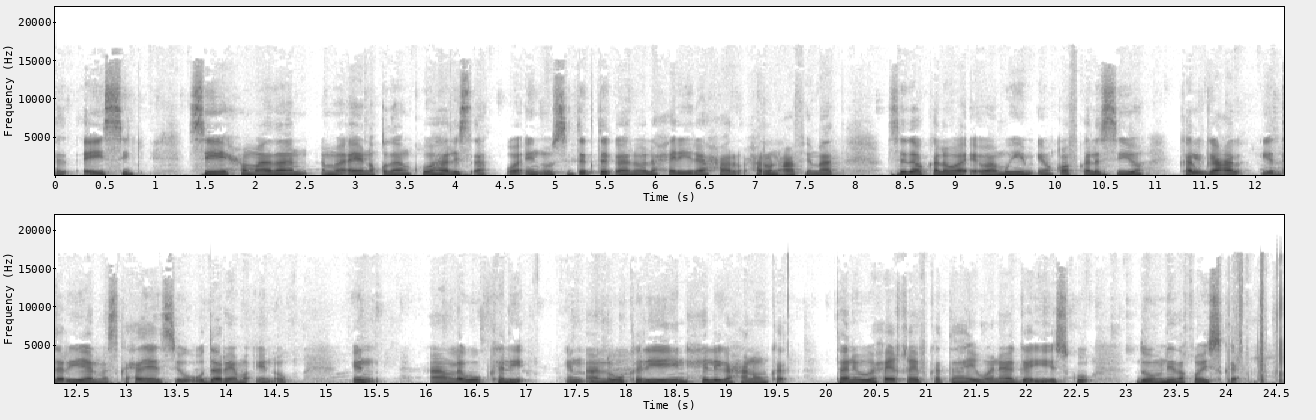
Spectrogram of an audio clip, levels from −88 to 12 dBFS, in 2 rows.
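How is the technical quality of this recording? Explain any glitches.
The recording has a clear technical flaw that runs through the whole clip: generation loss. The speech sounds swirly and hollow, with a smeared, watery texture. Consonant attacks blur instead of landing crisply. Nothing is present above 17 kHz. The likely cause is repeated lossy encoding, perhaps around five passes, with a character that fits AAC-LC at about 96 kbit/s. Each pass requantises on a shifted frame grid. Noise and spectral holes pile up, so the damage exceeds what one encode would leave.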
